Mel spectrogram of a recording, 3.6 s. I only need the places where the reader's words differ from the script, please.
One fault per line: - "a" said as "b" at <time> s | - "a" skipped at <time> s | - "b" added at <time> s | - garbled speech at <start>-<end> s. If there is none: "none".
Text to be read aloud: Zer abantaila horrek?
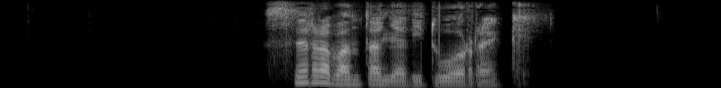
- "ditu" added at 2.1 s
